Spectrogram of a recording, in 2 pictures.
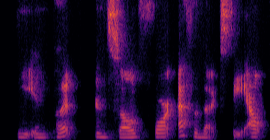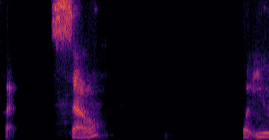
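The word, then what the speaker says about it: f(x): place that y normally is and this is pronounced f of x um so when you see y in an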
